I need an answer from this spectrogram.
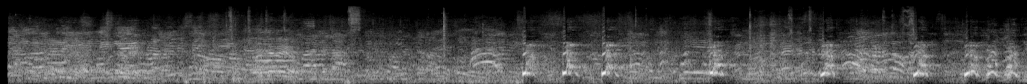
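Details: German shepherd in Gibraltar, 2013: people chatter at first, then short sharp barks come in bursts over the second half.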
